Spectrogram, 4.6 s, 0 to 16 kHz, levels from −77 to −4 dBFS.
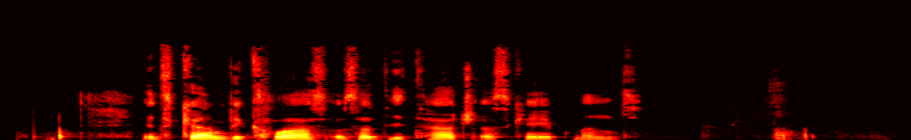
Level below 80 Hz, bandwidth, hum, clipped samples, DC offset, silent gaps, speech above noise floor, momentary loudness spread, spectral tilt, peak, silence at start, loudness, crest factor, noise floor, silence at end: -70 dBFS; 11.5 kHz; none; under 0.1%; under 0.1%; none; 43 dB; 23 LU; -5 dB/octave; -4 dBFS; 0.7 s; -24 LUFS; 22 dB; -67 dBFS; 0.6 s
